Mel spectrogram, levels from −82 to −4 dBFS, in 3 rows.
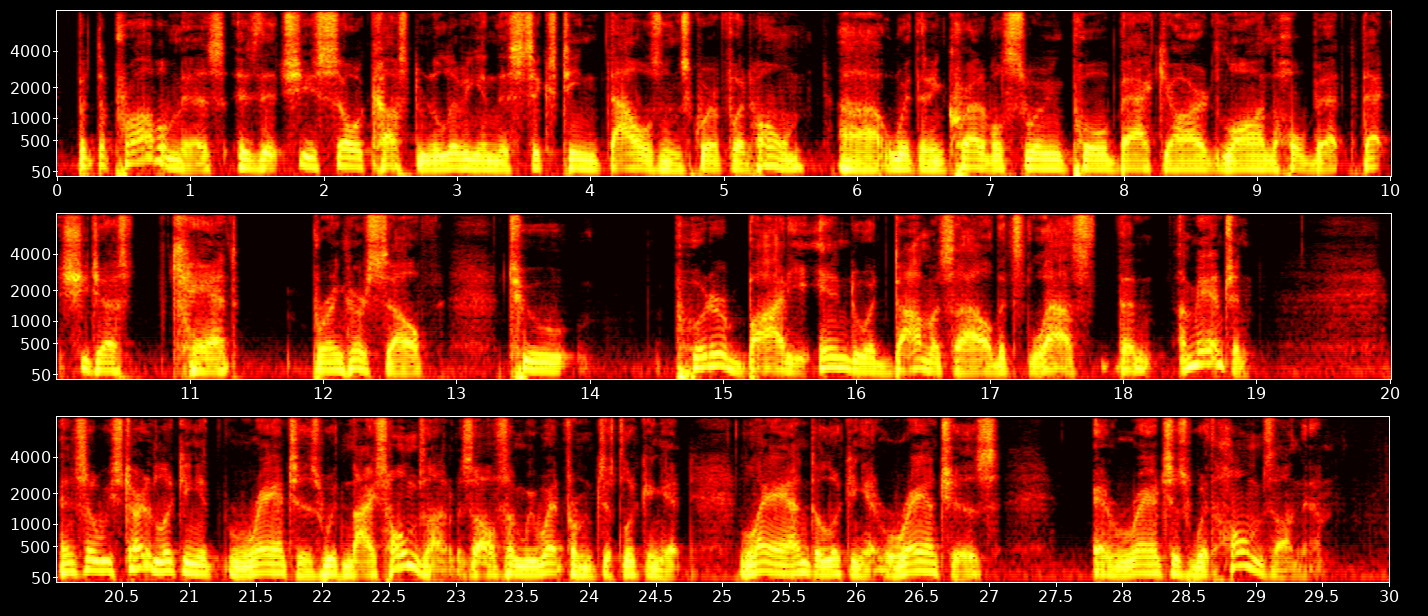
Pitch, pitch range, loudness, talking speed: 95 Hz, 90-110 Hz, -21 LUFS, 160 wpm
